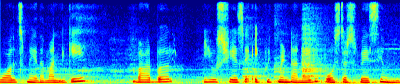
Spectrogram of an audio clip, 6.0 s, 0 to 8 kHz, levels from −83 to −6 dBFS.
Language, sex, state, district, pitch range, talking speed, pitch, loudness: Telugu, female, Andhra Pradesh, Visakhapatnam, 200-230 Hz, 110 wpm, 210 Hz, -15 LUFS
